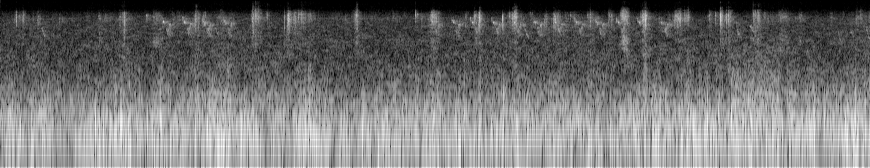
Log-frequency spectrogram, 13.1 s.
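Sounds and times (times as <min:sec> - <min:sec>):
steady low rumble: 0:00.0 - 0:13.0
birds chirping: 0:01.7 - 0:04.7, 0:06.2 - 0:13.0.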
